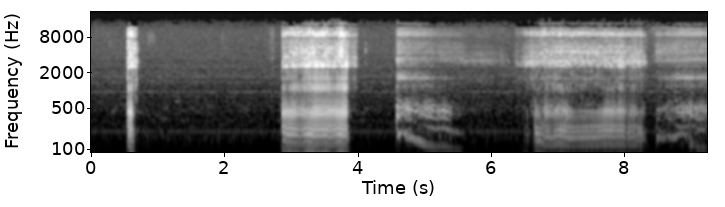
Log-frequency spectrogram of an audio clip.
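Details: Loud snoring from a sleeping blue nose pit bull, overweight: uneven rasping breaths in bursts of one to two seconds with quiet gaps, a sharp click early on, and a longer gurgling snore toward the end.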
